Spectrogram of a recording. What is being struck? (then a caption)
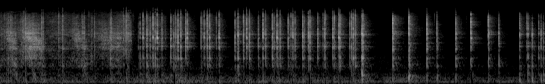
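Pine wood plank. Long acrylic nails of both hands tap and lightly scratch a medium-sized solid pine-wood plank sign lying flat on a towel. A soft, bright scratching wash gives way to a quick run of crisp, clicky taps that die away almost instantly, all sitting high in the range with no low end.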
